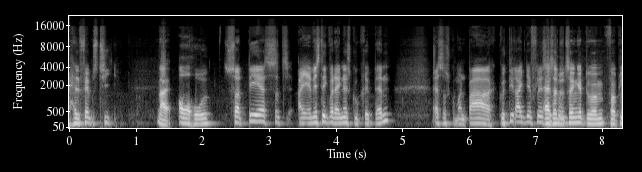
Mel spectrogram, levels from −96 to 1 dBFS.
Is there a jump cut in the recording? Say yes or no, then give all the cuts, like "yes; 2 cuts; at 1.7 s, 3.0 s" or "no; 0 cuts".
no; 0 cuts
